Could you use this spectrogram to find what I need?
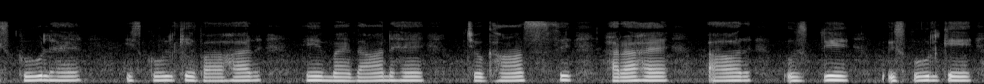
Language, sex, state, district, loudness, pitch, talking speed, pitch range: Hindi, female, Chhattisgarh, Bilaspur, -16 LUFS, 180 Hz, 95 wpm, 175-190 Hz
